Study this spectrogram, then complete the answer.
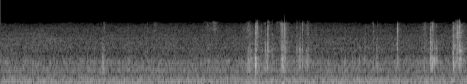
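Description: Plastic toy parts click and rattle as they are handled.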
